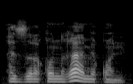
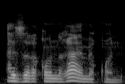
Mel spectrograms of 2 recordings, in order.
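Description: No difference in how they are said.

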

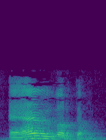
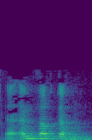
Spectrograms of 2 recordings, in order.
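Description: First: The second hamza is softened toward a long a. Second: The second hamza is pronounced fully. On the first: "إذا أردت أنا أن أسهلها أقول هكذا" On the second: "الهمزة هنا مفتوحة"

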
